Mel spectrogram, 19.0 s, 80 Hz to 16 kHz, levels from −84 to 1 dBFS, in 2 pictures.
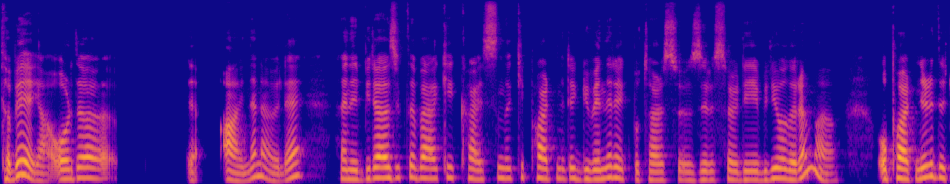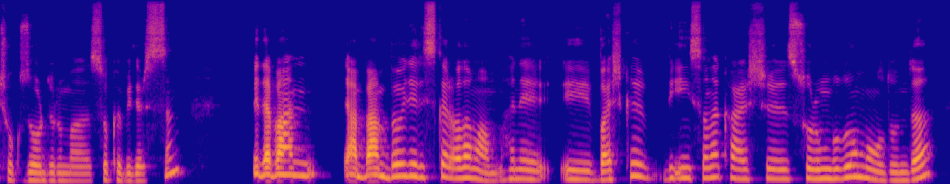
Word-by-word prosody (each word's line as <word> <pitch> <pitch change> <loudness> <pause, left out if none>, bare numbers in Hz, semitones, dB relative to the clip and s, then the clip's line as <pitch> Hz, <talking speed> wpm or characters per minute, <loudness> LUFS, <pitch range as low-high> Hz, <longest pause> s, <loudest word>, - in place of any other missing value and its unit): Tabii 250 - +3
ya, 160 - +4
orada 195 +2 +2 0.7
Eee, - - -6 0.2
aynen 180 +6 +1
öyle, 205 - -2 0.3
hani, 180 -2 -2
birazcık 205 +1 +3
da 215 - -1
belki 200 +1 -1
karşısındaki 195 +3 -5
partnere 195 -1 -1
güvenerek 185 +1 -1
bu 160 - -5
tarz 160 0 -3
sözleri 165 0 -5
söyleyebiliyorlar 170 +2 0
ama 240 - -1 0.4
o 180 - +2
partneri 195 +4 +4
de 205 - +2
çok 165 -7 -8
zor 155 0 -1
duruma 145 -1 -6
sokabilirsin. 155 - -4 0.6
Bir - - +2
de 140 - +8
ben, 245 - +4 0.3
ya, 225 - +3
ben, 170 - +6
böyle, 240 +1 +3
riskler 225 +1 0
alamam. 190 -7 +2
Hani, 185 -1 -3
iii, 170 -3 -3
başka 175 +8 +1 0.3
bir 195 +3 -5
insana 205 +2 -2
karşı 185 -1 -2
sorumluluğum 190 +3 +1
olduğunda, 170 - 0
185 Hz, 130 wpm, -23 LUFS, 165-205 Hz, 0.7 s, de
